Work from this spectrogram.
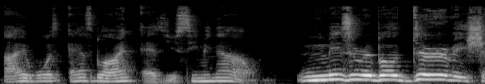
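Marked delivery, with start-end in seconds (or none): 3.0-4.9 high, loud, drawn-out accusing cry; anguished storyteller's shriek. A narrator's reading. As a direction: shriek it slowly at the one who wronged you. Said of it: "I shrieked".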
